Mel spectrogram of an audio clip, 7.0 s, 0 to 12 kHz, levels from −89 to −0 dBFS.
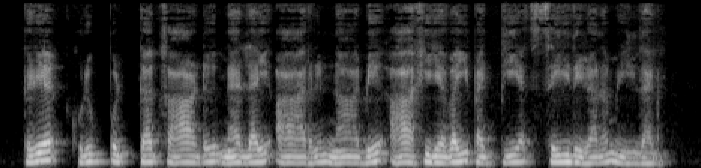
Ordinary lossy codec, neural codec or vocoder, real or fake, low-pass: AAC, 64 kbps; codec, 24 kHz, 0.9 kbps, WavTokenizer, medium speech release version 1; fake; 10.8 kHz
